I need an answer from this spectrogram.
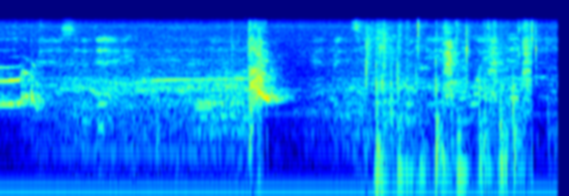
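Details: A beagle named Annie gives a drawn-out, wavering howl that ends in a loud, falling cry, with talking afterward.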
